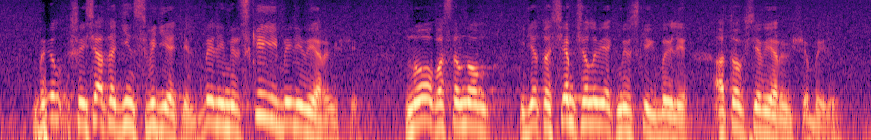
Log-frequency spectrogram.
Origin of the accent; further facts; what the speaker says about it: Zhytomyr Oblast, Ukraine; born there; Я родился на Житомирщине в 29-м году.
